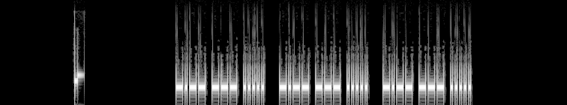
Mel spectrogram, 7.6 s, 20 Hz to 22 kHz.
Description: Morse code, heard as a keyed tone, about 40 wpm, 700 Hz. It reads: YO5 YO5 YO5
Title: Callsign Prefixes for Top 25 DXCC - Repeated 3x - 40wpm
